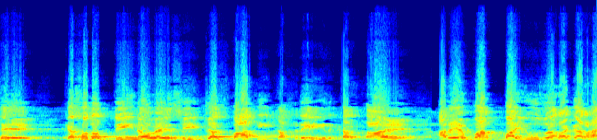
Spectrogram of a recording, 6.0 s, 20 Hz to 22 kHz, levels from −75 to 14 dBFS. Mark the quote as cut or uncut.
cut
